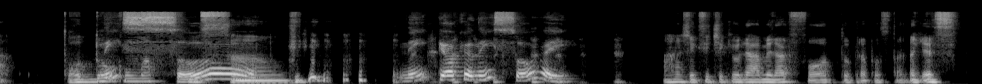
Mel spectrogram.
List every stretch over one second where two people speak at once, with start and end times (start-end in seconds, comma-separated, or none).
1.0-2.6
